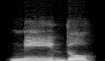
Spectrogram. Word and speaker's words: nido: it's very hard, but in Spanish you say nido, so it's like, I don't know how to. Do you know how to explain like how you pronounce you put de? your tongue in front of on the back of your central teeth. And you very softly make the sound nido.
